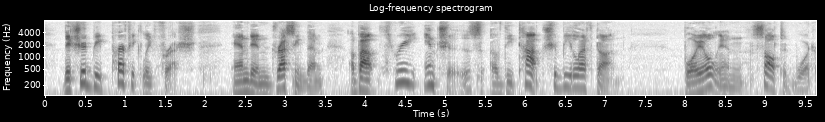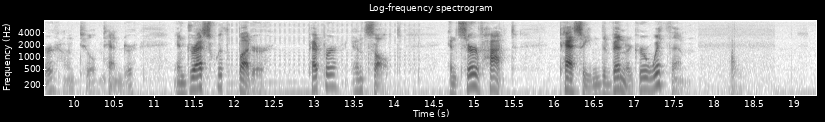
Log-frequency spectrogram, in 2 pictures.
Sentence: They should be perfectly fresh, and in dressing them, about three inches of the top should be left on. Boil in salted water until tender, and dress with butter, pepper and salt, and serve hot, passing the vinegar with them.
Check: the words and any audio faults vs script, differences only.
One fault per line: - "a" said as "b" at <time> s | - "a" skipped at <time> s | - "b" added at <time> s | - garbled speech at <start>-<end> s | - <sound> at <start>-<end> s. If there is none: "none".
- thud at 18.2-18.6 s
